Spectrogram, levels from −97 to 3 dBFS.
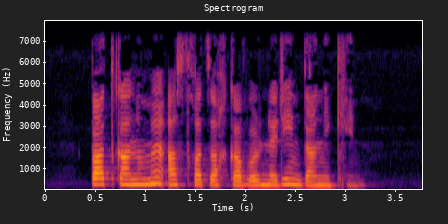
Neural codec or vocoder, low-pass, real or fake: none; 7.2 kHz; real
